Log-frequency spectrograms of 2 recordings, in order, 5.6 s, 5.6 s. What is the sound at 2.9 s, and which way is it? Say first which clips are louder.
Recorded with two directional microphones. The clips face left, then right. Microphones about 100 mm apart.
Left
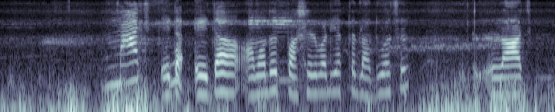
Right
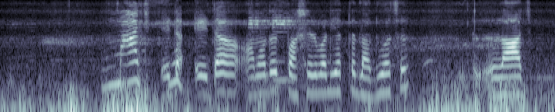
Speech: right 2 dB; centre (ahead or behind).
